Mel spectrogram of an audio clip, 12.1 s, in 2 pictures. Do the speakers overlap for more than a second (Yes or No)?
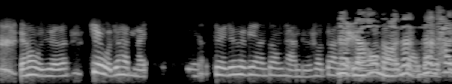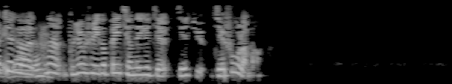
Yes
